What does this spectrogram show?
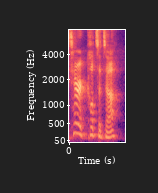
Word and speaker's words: terracotta: everyone says it wrong it's terracotta right like rattata but like terracotta but i i will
